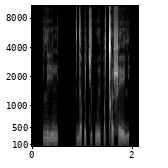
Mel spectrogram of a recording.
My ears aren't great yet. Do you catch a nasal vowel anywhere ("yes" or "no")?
no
